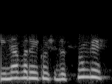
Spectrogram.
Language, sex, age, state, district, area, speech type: Punjabi, female, 18-30, Punjab, Shaheed Bhagat Singh Nagar, urban, conversation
